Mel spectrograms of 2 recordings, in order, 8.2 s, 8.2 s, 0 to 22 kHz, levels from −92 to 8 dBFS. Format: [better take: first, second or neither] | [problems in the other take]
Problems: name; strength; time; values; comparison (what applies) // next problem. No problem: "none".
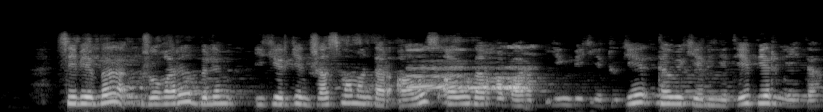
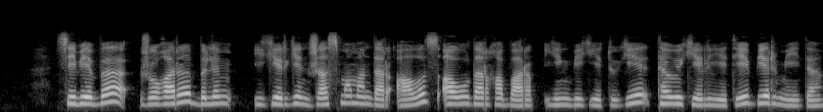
second | noise reduction (classical method WPE with log-MMSE)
